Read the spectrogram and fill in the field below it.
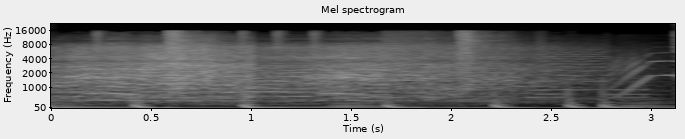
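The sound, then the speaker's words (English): Race cars burning high-octane fuel roar around a racetrack during an auto race in a steady wash of engine noise, with several quick whooshing passes roughly every half second and a rising engine whine at the end. No one speaks. “The smell of burnt high-octane fuel as a car rounds the track?”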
